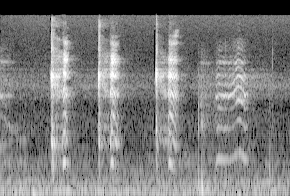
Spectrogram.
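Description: Three quick high-pitched coughs from an infant followed by a strained rising inward squeak, the coughing pattern of whooping cough.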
